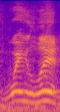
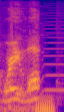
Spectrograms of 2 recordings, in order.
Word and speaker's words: Waylin: It's Waylin, not Waylon!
